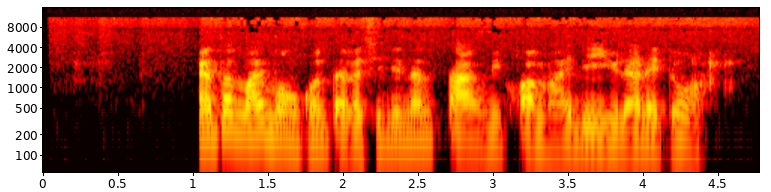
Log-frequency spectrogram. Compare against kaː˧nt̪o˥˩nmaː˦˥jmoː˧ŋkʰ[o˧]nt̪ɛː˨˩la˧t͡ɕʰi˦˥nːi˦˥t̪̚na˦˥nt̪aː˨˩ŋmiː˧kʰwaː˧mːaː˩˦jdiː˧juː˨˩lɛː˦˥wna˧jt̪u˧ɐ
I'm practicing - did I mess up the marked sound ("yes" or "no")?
no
